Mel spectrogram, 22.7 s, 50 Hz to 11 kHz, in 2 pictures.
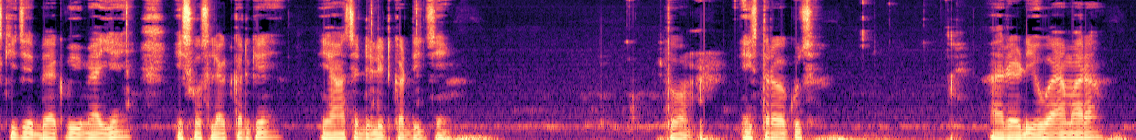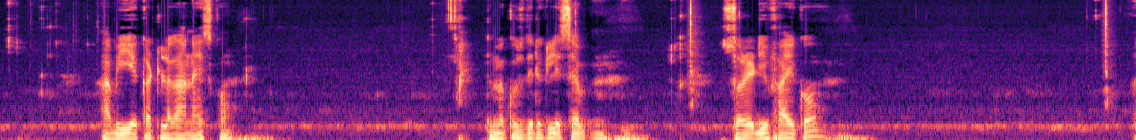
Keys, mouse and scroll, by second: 0.1-2.5 scroll up 1, 2.5 click, 3.8-4.2 right drag, 4.2 click, 4.4-6.8 middle drag, 6.8 KP_1, 7.1-7.6 scroll down 4, 7.6 shift+middle click, 8.2-9.1 scroll up 4, 9.1-11.1 shift+middle drag, 11.1 KP_1, 11.4-11.8 scroll down 1, 11.8-14.2 shift+middle drag, 14.2-15.7 scroll up 4, 15.7-16.2 scroll down 2, 17.1 click, 18.3 click, 22.4 drag.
